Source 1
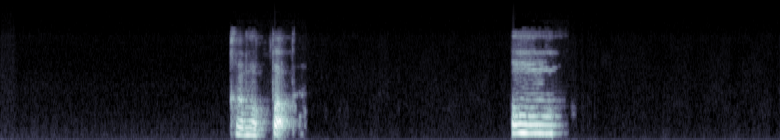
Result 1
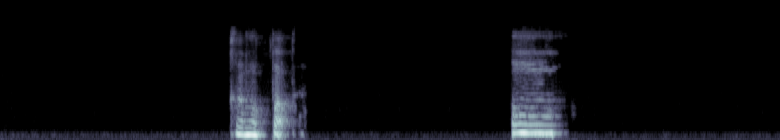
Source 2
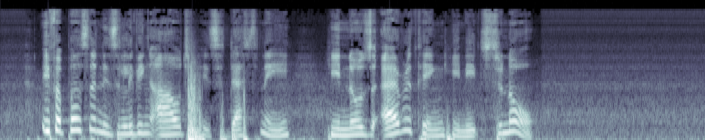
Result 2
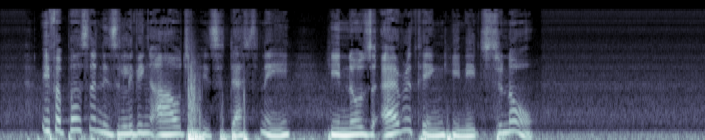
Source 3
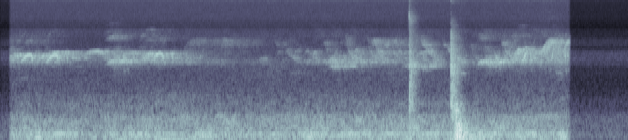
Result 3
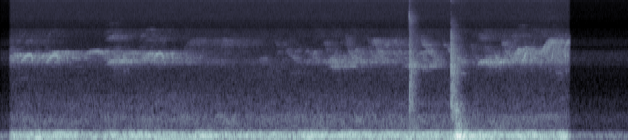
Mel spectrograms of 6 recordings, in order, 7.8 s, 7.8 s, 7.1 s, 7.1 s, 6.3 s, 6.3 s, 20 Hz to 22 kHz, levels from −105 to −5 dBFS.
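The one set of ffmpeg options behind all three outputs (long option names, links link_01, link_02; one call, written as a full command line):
ffmpeg -i in.wav -af "lowshelf=frequency=260:width_type=q:width=3:gain=12.5,volume=-15.5dB" out.wav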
